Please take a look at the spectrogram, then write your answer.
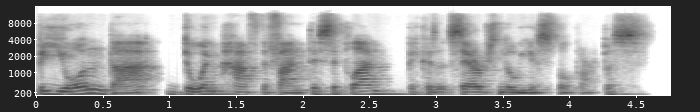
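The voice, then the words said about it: Scottish accent. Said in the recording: “your Scottish accent”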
